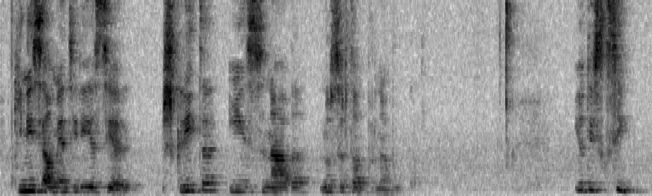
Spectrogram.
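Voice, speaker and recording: Against noticeable background noise and audible room echo, a woman speaks at a fairly high pitch with lively intonation, moderate pace, and long, frequent pauses. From Portugal, Porto. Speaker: actress. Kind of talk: interview. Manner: frequent hesitation fillers.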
